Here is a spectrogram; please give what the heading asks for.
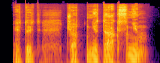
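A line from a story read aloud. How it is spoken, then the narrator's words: Whispered. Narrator (Russian): шепнул мне Чумаков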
